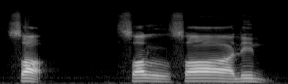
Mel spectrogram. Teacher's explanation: فالصاد عندنا هنا من حروف التفخيم وهو كذلك مستعل ومطبق، فتنتبه إلى التفخيم في الصاد ص صلصال، فتنتبه إلى التفخيم في الصاد، وينتبه باقي الإخوة كذلك أن الحروف المفخمة كما ذكرنا مجموعة في قولك خص ضغط قض، هذه الحروف تفخم بصفة دائمة.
